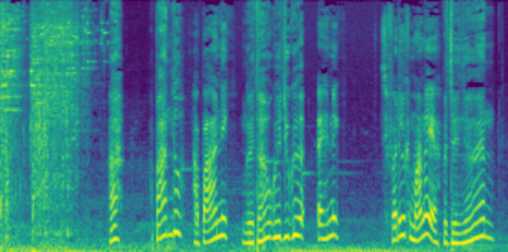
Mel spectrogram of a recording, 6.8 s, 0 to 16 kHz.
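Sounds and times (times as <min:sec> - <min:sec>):
glass shards tinkling: 0:00.0 - 0:01.5
glass shattering loudly: 0:00.0 - 0:01.6
speech: 0:01.5 - 0:06.7.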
